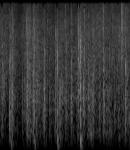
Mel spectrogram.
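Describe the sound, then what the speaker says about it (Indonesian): Rain patters steadily on a trailside shelter at the final post on Mount Gede Pangrango, a dense close drumming with irregular heavier drops standing out. "Cuma sekarang lagi hujan."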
